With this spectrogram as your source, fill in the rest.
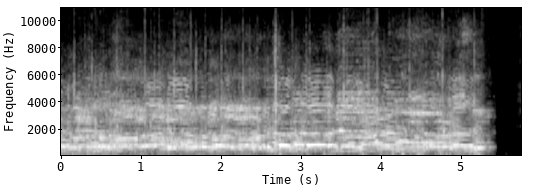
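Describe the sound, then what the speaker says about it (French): A large crowd gathered to celebrate the 45th anniversary of a political party in Djibouti, a dense, steady roar of many voices and movement that fills the scene loudly and continuously before cutting off abruptly near the end. "Une foule qui est venue célébrer ce 45e anniversaire du parti"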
